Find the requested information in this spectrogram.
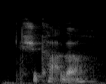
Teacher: it's middle syllable stress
